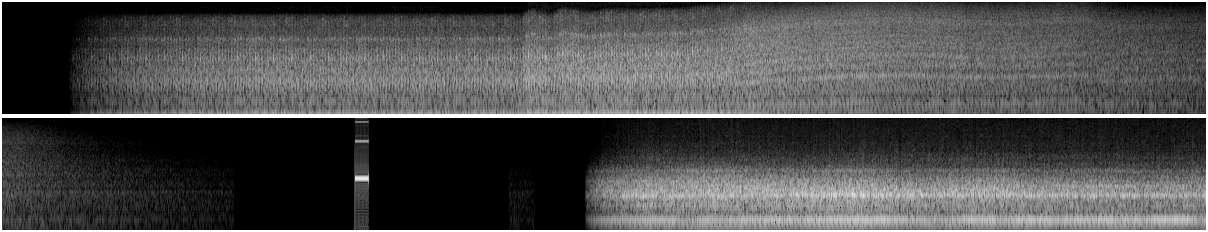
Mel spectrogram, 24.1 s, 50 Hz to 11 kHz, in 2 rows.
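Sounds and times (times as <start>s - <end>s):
motorboat engine passing by: 5.2s - 13.2s, 18.0s - 24.0s.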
